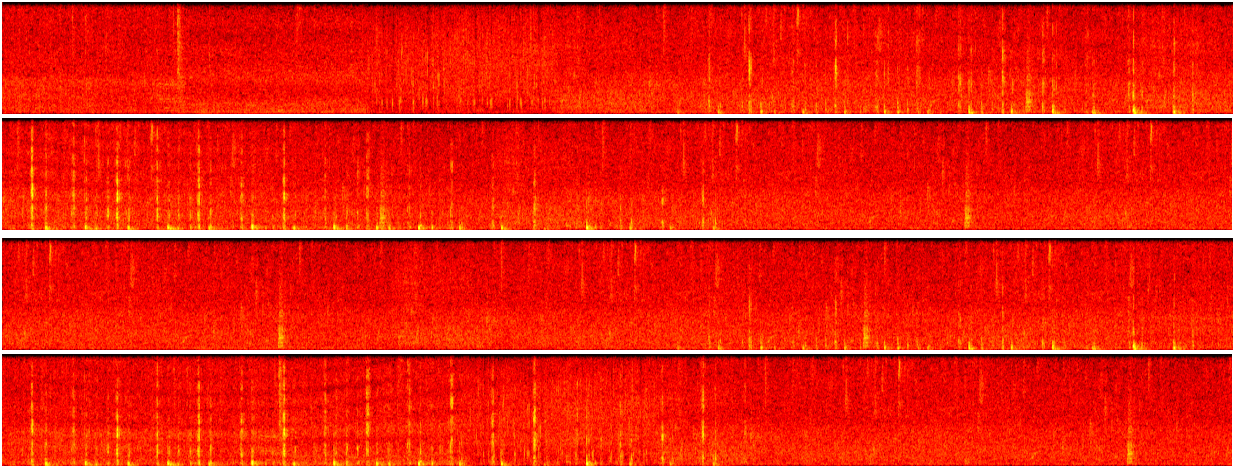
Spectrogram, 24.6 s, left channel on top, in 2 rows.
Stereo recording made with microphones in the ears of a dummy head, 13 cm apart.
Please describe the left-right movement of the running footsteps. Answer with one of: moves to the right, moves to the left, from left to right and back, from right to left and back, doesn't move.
moves to the right.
